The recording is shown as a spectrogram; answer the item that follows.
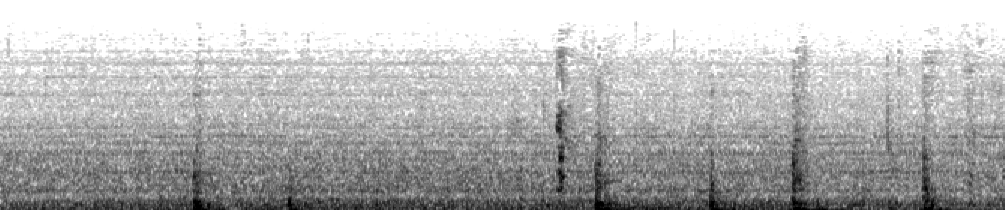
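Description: Cabin sound of JR Hokkaido's rail-running dual mode vehicle, a converted minibus: a steady engine and running drone, with about seven sharp, irregularly spaced knocks as its wheels pass over the track.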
